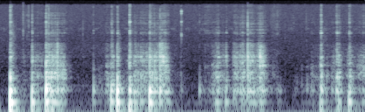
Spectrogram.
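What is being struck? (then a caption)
Plaster dig block. A metal pick scratches and chips at the powdery center of a solid, palm-sized white plaster fossil dig block. The clip is a run of short, dry scraping and chipping sounds, low and muffled with little brightness. Brief louder clicks stand out from a steady scratchy texture.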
